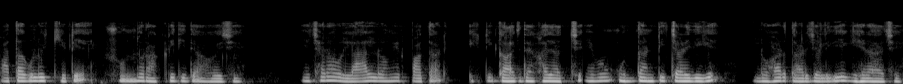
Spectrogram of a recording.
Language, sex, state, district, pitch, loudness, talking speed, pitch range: Bengali, male, West Bengal, Dakshin Dinajpur, 150 Hz, -24 LUFS, 145 wpm, 145-160 Hz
